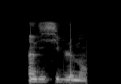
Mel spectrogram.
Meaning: unspeakably
- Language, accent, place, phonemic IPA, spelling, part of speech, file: French, France, Lyon, /ɛ̃.di.si.blə.mɑ̃/, indiciblement, adverb, LL-Q150 (fra)-indiciblement.wav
